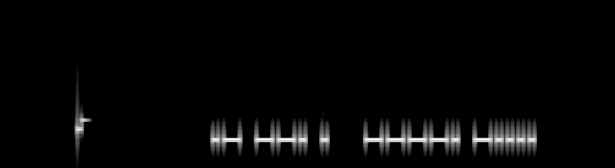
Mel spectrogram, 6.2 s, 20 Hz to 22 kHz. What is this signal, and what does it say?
Morse code, heard as a keyed tone, about 22 wpm, 700 Hz. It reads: AGE 96
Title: Practice QSO - Exchange 3 - More Info - 22wpm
